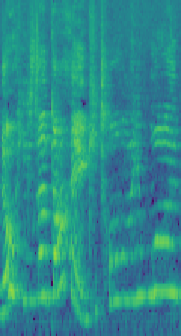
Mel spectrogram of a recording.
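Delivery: high, rising, panicked, disbelieving voice.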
